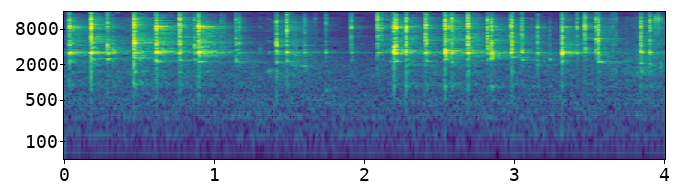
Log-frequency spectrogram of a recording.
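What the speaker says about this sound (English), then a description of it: "The honey is very thick, so I'll give it a little stir." A spoon stirs thick honey in a container, making quick, faint, rhythmic metallic clicks and taps that repeat steadily for several seconds with no voices.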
